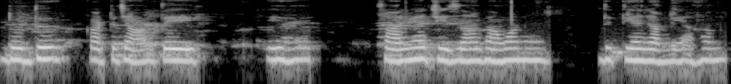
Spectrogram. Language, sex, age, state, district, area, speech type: Punjabi, female, 30-45, Punjab, Ludhiana, urban, spontaneous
